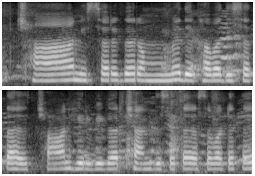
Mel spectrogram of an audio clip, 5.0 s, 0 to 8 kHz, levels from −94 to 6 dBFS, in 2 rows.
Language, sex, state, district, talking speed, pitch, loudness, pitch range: Marathi, female, Maharashtra, Gondia, 165 wpm, 205 Hz, -16 LUFS, 195-215 Hz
